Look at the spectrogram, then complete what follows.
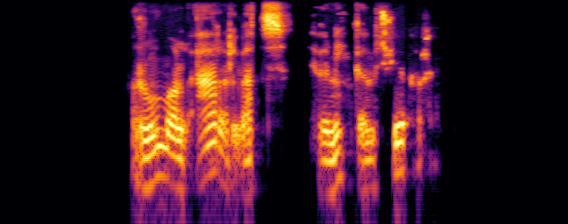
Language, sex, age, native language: Icelandic, male, 40-49, Icelandic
